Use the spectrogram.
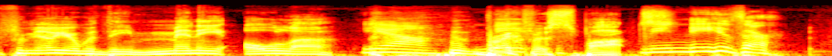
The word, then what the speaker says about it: Mineola: Katia is calling from Mineola, Oh. Oh, Mila. which rhymes with granola, which I could believe that's the answer to the question you're about to ask us.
